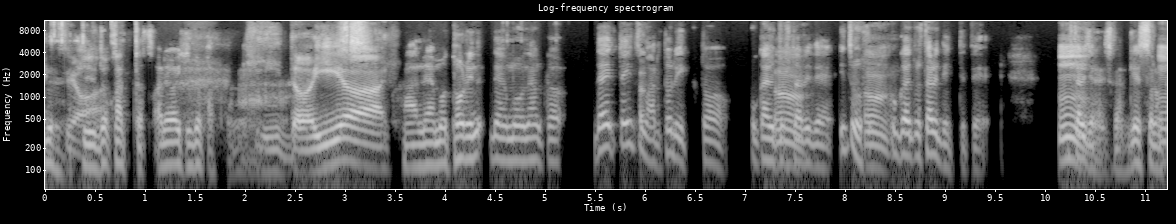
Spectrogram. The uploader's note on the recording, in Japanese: ZOOMで収録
